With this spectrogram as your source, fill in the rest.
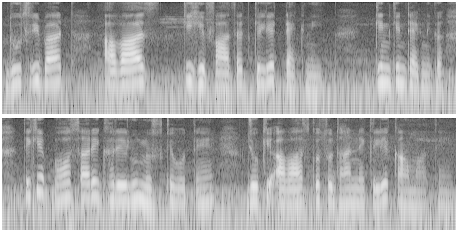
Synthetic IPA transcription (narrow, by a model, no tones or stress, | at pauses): d̪uːsɾibaːt̪ | a̰ːʋaːz | kiɦɪfaːzət̪kelieʈɛːkniːk | kɪnkɪnʈɛːknɪːkəld̪eːkʰiebɔːt̪saːɾeɡʱɐɾeːlũnʊskeɦoːt̪eɦɛ̃ːd͡ʒoːkiʔaːʋaːzkosʊd̪ʱaːɾnekeliekaːmaːt̪eɦɛ̃ː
